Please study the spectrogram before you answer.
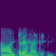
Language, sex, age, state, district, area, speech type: Malayalam, female, 18-30, Kerala, Kottayam, rural, conversation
